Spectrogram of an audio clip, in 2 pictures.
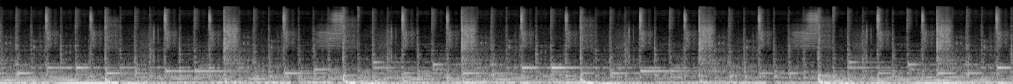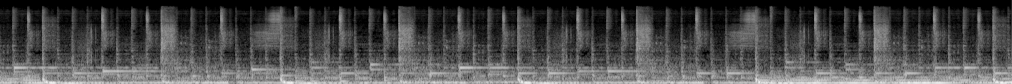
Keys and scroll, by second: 4.2 ctrl+t.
